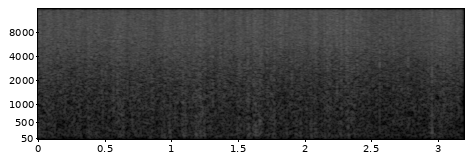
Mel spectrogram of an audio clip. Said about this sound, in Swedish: Vet vi vad det kan vara som brusar? är det högtalarna. Jättemärkligt. Eller om jag har tryckt någon knapp.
